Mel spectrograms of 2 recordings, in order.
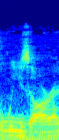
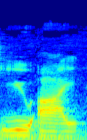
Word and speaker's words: Huizar: matter is Elias, and I believe the last name is pronounced Huizar, and I stand willing to be corrected if anybody wants to correct me on that. I believe it's Huizar. It's Huizar, and those are the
